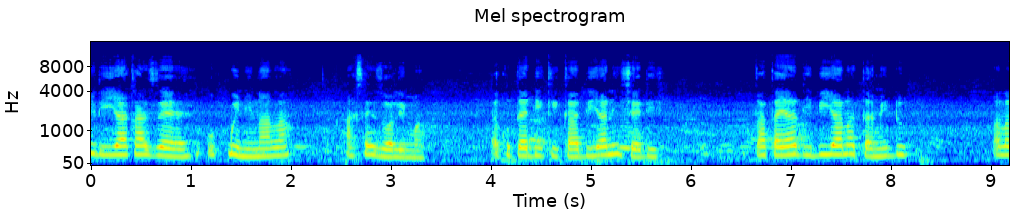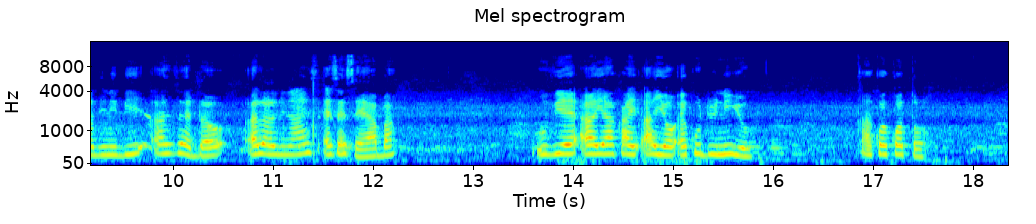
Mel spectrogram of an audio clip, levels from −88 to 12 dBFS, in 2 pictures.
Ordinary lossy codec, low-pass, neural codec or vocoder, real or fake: MP3, 48 kbps; 14.4 kHz; none; real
